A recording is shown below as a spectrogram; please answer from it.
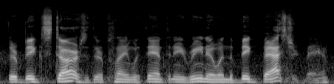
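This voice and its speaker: A man's voice: lowish voice, a little fast, a bit bright. An actor playing an exasperated, wisecracking everyman in an audiobook, with dry, scolding banter. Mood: casual. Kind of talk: audiobook character acting.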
